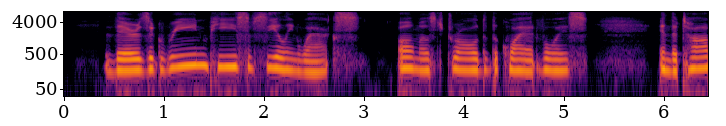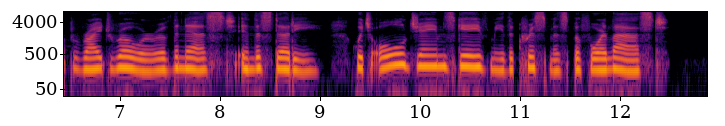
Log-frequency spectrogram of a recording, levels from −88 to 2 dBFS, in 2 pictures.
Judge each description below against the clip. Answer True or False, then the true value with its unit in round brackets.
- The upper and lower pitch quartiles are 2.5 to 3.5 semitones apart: True (2.9 semitones)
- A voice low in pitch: False (190 Hz)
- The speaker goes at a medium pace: True (150 wpm)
